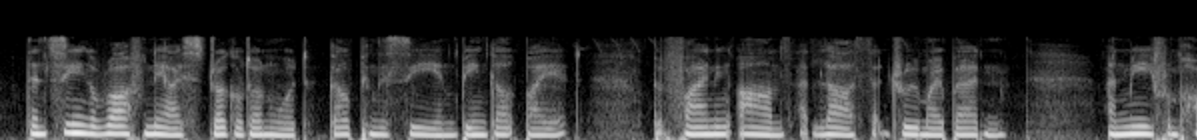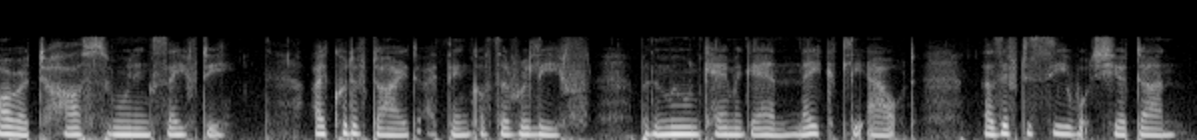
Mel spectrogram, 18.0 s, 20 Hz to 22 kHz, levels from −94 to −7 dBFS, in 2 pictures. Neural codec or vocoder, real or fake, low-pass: none; real; 7.2 kHz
